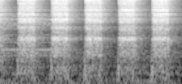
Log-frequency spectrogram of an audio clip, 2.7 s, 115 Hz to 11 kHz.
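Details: High-frequency jet ventilation via soft-edged transparent face mask using a Paravent ventilator with multi-jet generator (usually size 10), a noninvasive method for pulmonary edema or respiratory failure: rapid rhythmic gas hisses at about 120 per minute.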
